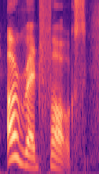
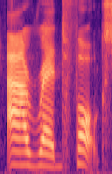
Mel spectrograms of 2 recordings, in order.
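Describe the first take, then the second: First: The word 'a' has a reduced 'uh' vowel. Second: The word 'a' has a full vowel. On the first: The speaker calls it right. "you'd say" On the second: The speaker calls it wrong. "you wouldn't say"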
